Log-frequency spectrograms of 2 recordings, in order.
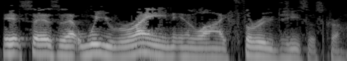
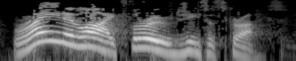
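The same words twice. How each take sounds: First: Said in the usual way. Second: Slow, with "Reign" hit hard and each word weighted; slow emphatic repeat. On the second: Shown as a demonstration. Preacher repeating the verse to his church, slow and emphatic. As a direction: drive the phrase home word by word.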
